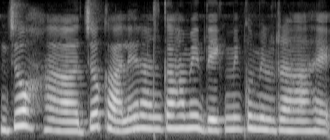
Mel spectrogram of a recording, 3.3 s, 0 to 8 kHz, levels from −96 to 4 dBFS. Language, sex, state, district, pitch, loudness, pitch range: Hindi, female, Chhattisgarh, Raigarh, 240 Hz, -17 LUFS, 220-265 Hz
